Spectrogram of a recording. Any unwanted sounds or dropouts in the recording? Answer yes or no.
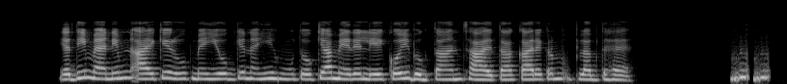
yes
